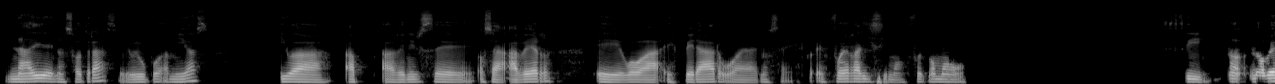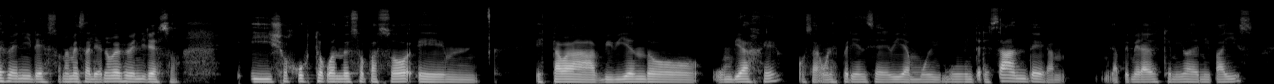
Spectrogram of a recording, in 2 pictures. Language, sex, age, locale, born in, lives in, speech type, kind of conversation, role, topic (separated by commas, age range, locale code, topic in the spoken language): Spanish, female, 35-39, es-AR, Argentina, Portugal, conversation, unstructured, none, ¿Crees que la muerte cambia la forma en que valoramos la vida?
